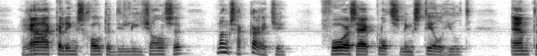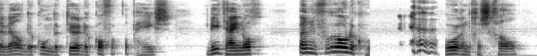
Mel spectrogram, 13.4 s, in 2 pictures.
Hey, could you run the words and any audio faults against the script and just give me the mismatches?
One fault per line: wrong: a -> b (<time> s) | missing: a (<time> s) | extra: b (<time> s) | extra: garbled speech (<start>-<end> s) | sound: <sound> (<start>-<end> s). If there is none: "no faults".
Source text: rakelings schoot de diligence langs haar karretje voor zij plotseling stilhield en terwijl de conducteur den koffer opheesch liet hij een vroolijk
extra: nog (9.7 s)
sound: throat clearing (11.7-12.2 s)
